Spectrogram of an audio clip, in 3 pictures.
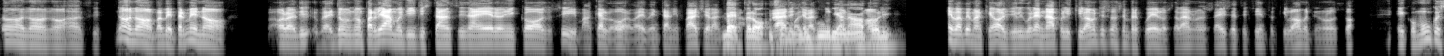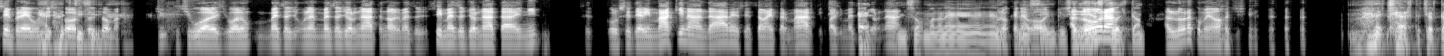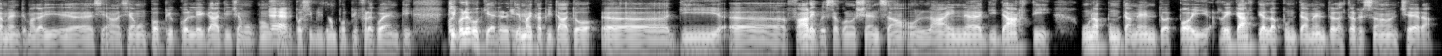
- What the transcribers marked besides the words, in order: other background noise; chuckle; tapping; "insomma" said as "nsom"; stressed: "allora"; laughing while speaking: "oggi"; chuckle; laughing while speaking: "eh, certo"; "diciamo" said as "ciamo"
- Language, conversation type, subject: Italian, podcast, Hai mai trasformato un’amicizia online in una reale?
